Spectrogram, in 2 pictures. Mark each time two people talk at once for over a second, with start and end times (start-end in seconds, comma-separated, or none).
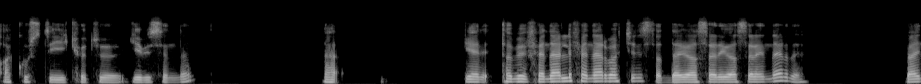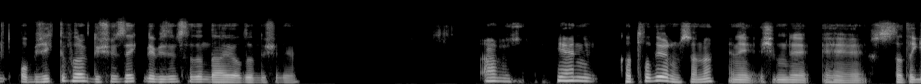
none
